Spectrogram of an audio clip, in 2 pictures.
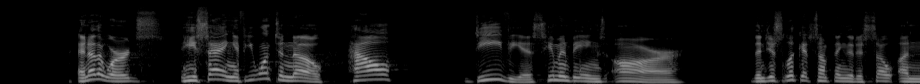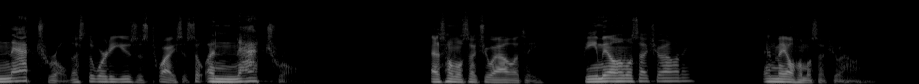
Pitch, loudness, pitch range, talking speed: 135 Hz, -36 LUFS, 120-155 Hz, 130 wpm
